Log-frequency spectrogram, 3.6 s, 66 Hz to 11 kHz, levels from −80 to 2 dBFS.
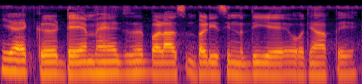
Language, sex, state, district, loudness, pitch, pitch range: Hindi, male, Uttar Pradesh, Lalitpur, -19 LUFS, 125 Hz, 120-130 Hz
